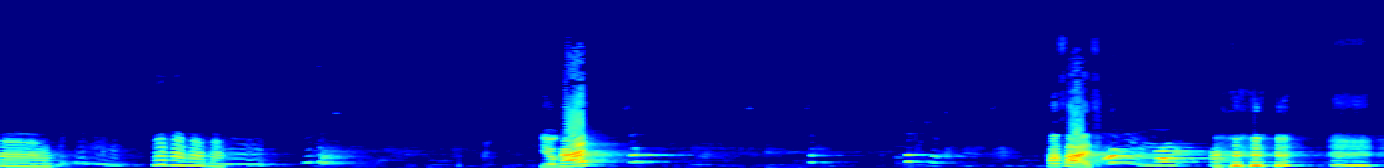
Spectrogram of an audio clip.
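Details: Siberian husky singing in choppy bursts of whines, yelps and short bending tonal cries, uneven in rhythm with pauses between outbursts.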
